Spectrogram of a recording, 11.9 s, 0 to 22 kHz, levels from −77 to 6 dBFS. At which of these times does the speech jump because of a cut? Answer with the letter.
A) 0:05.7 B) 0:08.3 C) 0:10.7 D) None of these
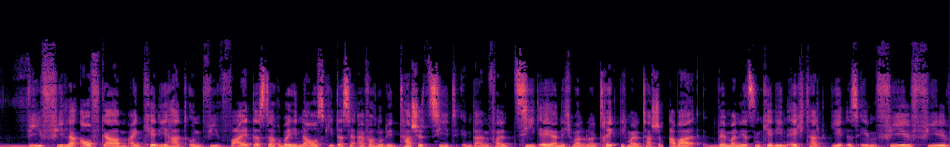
B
